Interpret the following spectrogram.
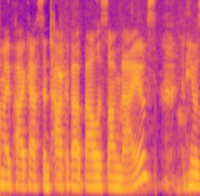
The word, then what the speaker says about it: balisong: and now I already can't pronounce it the pronunciation that I use is balisong balisong knives yep so we're gonna get into talking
